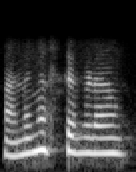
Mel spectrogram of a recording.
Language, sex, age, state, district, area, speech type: Kannada, female, 45-60, Karnataka, Uttara Kannada, rural, conversation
